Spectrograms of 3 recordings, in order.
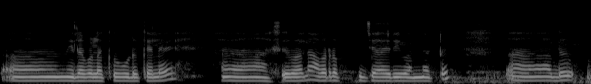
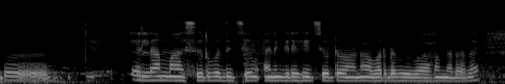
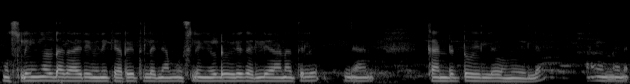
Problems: none marked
